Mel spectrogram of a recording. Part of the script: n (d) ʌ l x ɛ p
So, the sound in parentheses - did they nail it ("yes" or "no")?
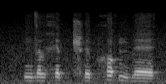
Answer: yes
